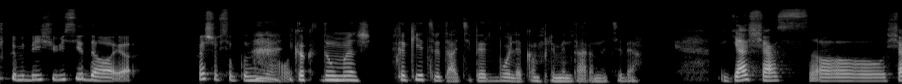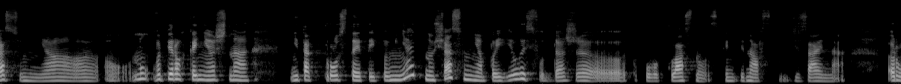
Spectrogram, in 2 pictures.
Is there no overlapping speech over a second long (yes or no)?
yes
